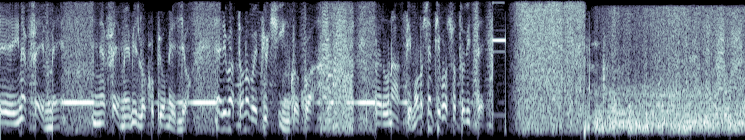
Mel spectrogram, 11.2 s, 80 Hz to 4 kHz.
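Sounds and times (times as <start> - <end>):
CB radio static hiss: 0.0 - 8.9
thunder heard over CB radio: 0.0 - 11.1
speech: 1.6 - 8.0.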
